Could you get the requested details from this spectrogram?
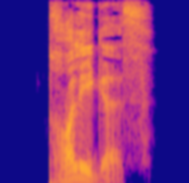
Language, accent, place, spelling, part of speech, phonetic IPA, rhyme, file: German, Germany, Berlin, prolliges, adjective, [ˈpʁɔlɪɡəs], -ɔlɪɡəs, De-prolliges.ogg
- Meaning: strong/mixed nominative/accusative neuter singular of prollig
